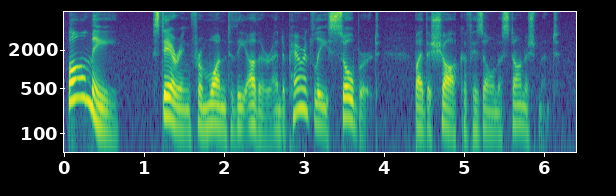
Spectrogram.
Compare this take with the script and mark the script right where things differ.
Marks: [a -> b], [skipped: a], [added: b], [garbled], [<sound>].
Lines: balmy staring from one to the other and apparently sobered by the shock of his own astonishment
balmy staring from one to the other and apparently sobered by the shock of his own astonishment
